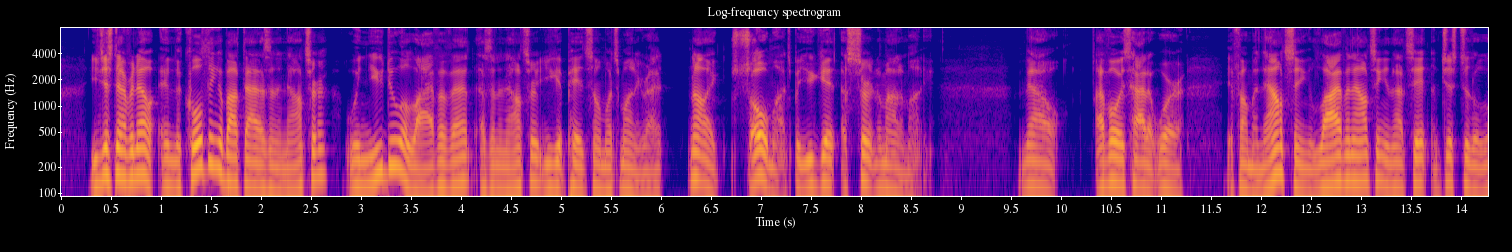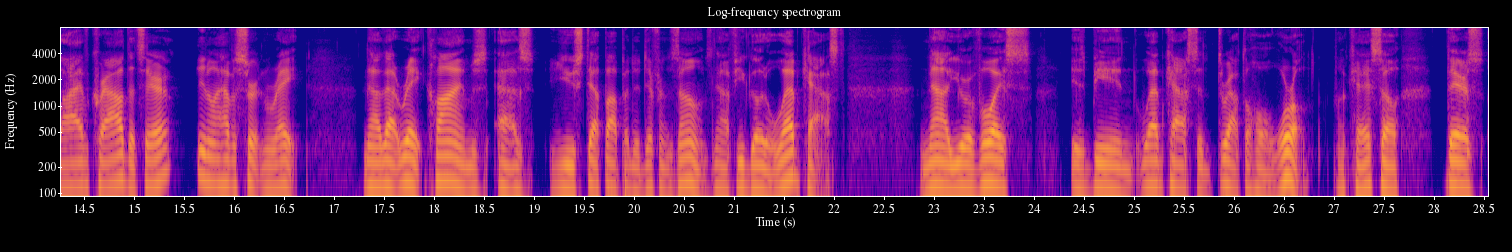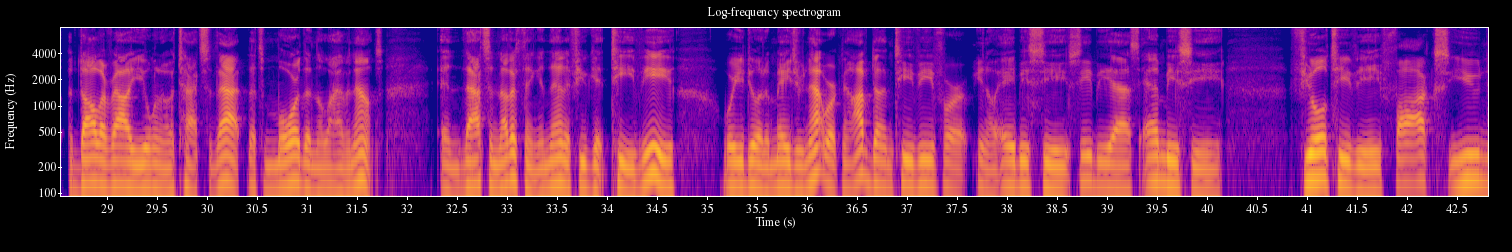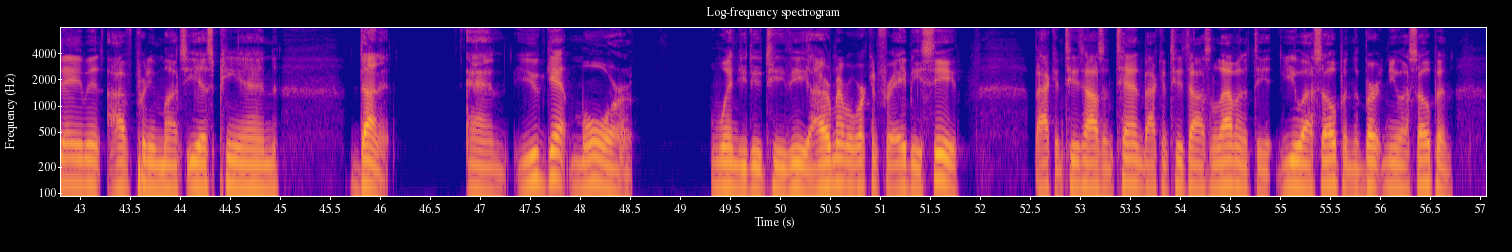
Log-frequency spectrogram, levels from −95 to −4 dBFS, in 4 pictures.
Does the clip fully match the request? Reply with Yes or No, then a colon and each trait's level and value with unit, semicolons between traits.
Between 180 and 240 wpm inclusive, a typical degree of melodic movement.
Yes: average, 190 wpm; average, 3.0 semitones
